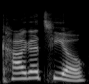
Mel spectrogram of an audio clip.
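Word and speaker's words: Caga Tió: Caga Tio.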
